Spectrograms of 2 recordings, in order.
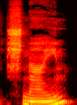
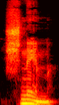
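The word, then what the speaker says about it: שניים: The separate masculine form of the number 2 is “shnaim” and in the construct state, it is “shnem”.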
